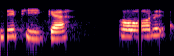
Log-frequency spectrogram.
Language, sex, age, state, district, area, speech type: Punjabi, female, 18-30, Punjab, Rupnagar, rural, conversation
